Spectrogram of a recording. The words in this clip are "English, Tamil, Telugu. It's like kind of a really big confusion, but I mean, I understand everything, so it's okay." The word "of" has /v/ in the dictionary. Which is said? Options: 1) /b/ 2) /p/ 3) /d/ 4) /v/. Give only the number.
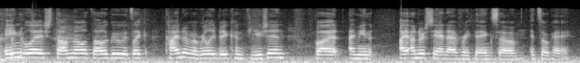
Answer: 4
